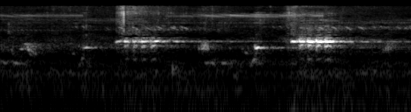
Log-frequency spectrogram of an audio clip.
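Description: Outdoor wildlife sounds: two short, high chirping bouts about a second apart, over a faint, steady insect trill.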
